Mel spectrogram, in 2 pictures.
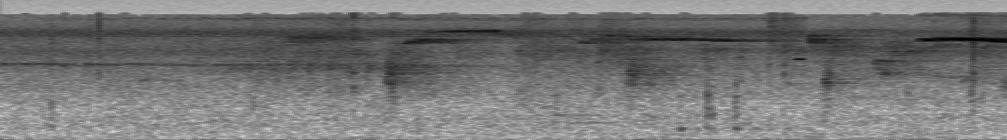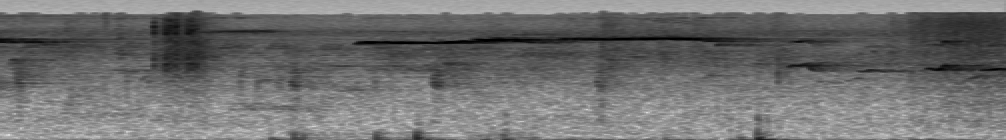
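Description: Faint forest birds calling: several short, high, thin whistled notes, one drawn out in the second half. A low rumble runs under them, and a few dull thumps come in the second half.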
